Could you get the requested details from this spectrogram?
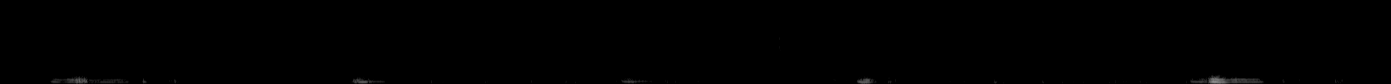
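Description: Soft, low snoring breaths about every three seconds, roughly 20 a minute, in a quiet room; a small dog snoring in sleep.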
